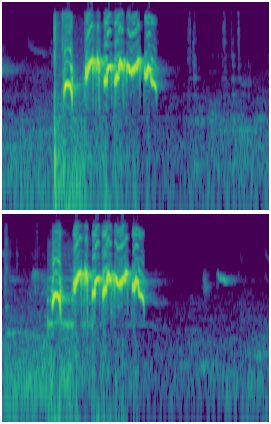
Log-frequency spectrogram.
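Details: Thai caged Red-whiskered bulbul giving its doubled song, played so young birds copy it. Two clear, rapid whistled-and-warbled phrases, each starting with a downward slur, about two and a half seconds apart, with a quiet background.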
